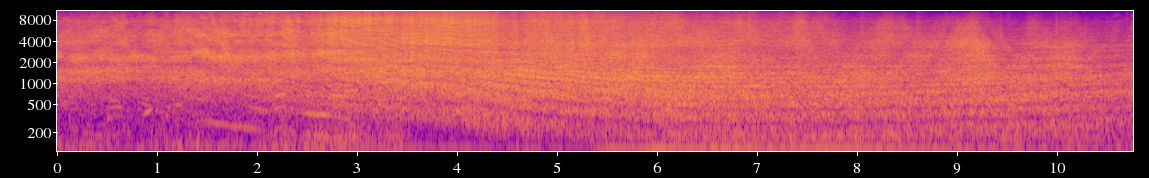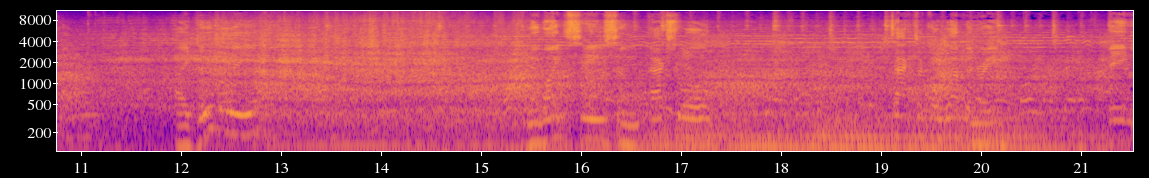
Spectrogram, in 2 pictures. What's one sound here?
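A jet engine roars loudly overhead, its pitch sweeping down as it passes.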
